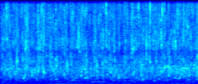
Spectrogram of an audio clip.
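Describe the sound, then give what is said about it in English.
Steady rushing water from three waterfalls falling into a pool in a grotto under moonlight flows without pause, a dense, even hiss, fairly soft and continuous, with no voices. “into the grotto's soothing atmosphere, you begin to hear the sound of rushing water.”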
